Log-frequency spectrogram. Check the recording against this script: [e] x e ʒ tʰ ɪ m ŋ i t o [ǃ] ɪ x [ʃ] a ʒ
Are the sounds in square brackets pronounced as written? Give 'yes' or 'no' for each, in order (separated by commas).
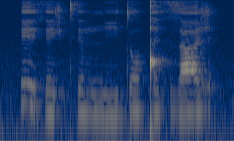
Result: yes, yes, no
